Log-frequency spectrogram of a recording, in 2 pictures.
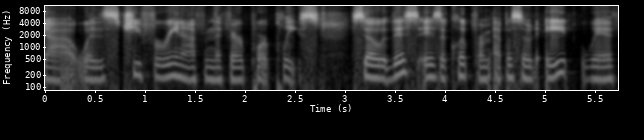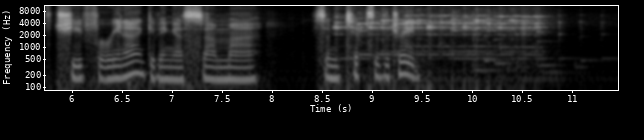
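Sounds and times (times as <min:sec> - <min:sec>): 
speech: 0:00.3 - 0:09.7
faint tonal blips: 0:08.6 - 0:10.9
bright electronic mobile phone ringtone: 0:08.6 - 0:11.4.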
